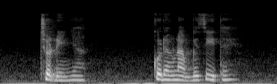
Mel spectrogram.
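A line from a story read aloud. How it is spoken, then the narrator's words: Hasty angry shout. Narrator (Vietnamese): Chu Chu bị cơn giận che mắt vội vàng quát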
